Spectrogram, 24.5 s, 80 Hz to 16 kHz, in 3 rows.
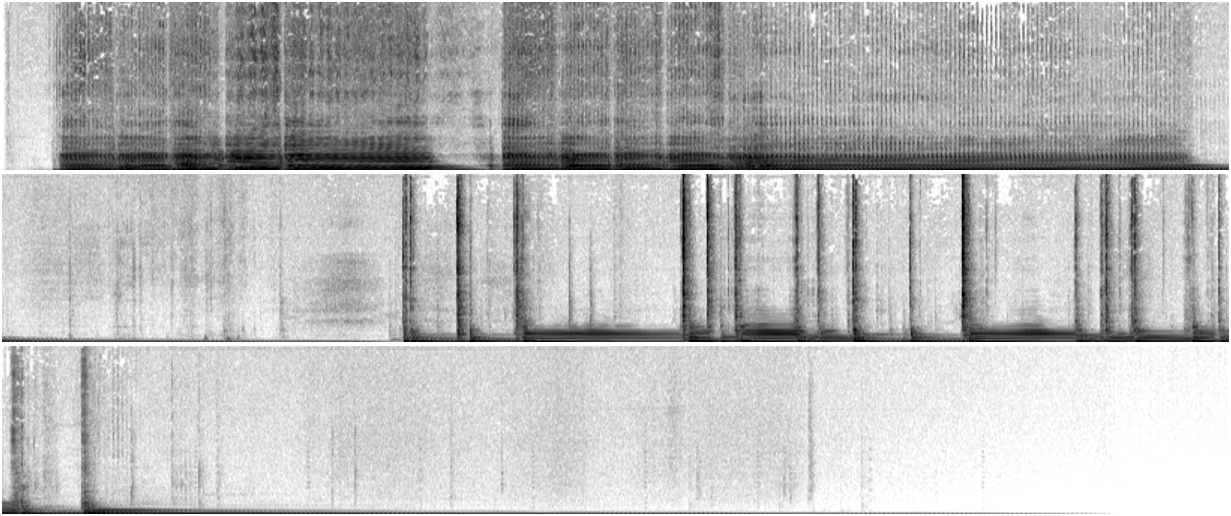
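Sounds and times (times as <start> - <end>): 
upright bass: 0.4 - 23.4.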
